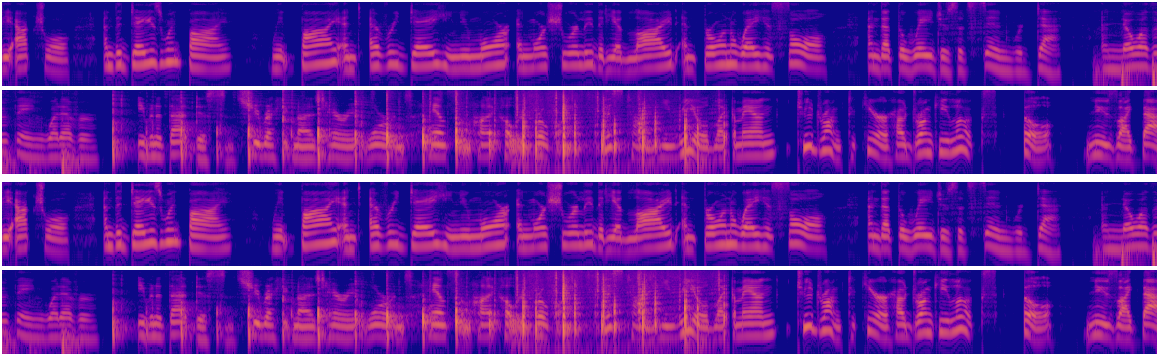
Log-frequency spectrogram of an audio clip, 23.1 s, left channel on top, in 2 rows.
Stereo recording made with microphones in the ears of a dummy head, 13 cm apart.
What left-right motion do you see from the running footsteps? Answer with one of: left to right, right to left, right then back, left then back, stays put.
left to right.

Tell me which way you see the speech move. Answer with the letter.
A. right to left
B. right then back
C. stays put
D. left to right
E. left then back
E.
